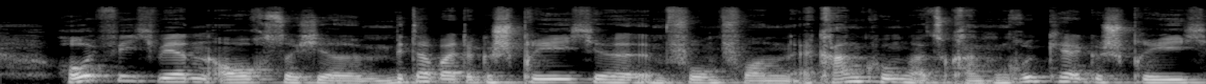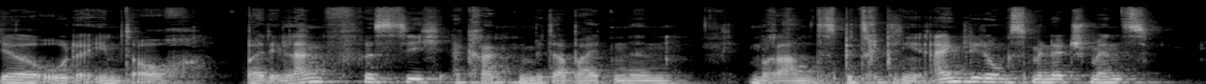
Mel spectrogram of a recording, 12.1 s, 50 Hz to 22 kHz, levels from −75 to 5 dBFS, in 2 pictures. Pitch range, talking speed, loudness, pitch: 125-155 Hz, 120 wpm, -19 LUFS, 140 Hz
